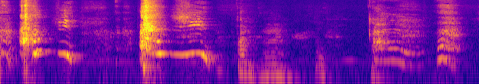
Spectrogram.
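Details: Playful imitation "achi" sneezes made to amuse babies: two loud voiced sneeze bursts, each followed by vocal sounds, then softer voiced calls; sneezing.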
